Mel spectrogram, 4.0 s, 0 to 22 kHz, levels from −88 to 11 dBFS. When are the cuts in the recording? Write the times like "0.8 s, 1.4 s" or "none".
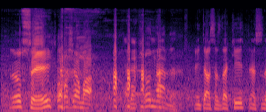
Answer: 2.7 s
